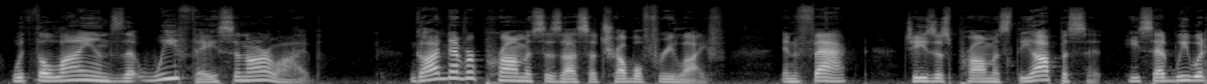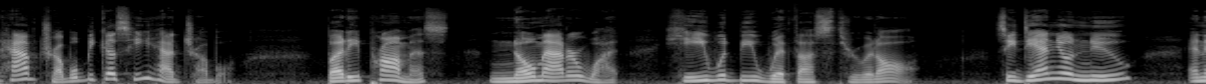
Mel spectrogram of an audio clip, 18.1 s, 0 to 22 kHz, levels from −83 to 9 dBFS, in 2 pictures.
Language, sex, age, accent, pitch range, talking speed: English, male, 40-59, American, 125-200 Hz, 165 wpm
